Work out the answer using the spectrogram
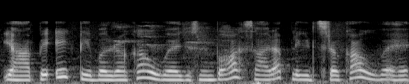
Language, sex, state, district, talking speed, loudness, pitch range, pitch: Hindi, female, Jharkhand, Ranchi, 205 wpm, -16 LUFS, 210-250 Hz, 220 Hz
